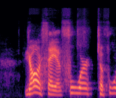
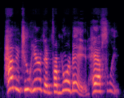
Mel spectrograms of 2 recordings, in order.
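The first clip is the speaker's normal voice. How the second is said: usual speaking voice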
